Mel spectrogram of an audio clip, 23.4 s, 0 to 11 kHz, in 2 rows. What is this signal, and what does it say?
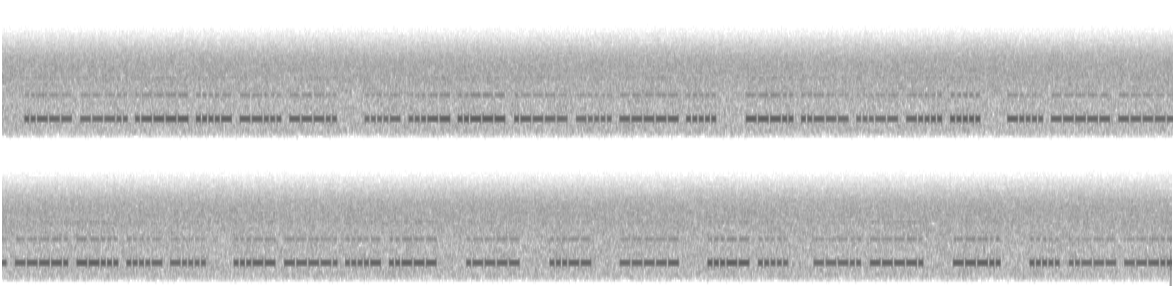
Morse code, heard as a keyed tone, hand-sent with a paddle, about 38 wpm, 570 Hz, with radio static. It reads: 281478 4321605 82365 6009746 3942 1 3 0 35 89 8 …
